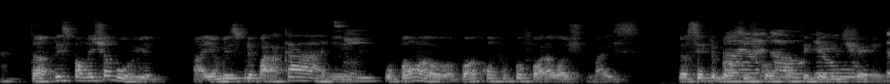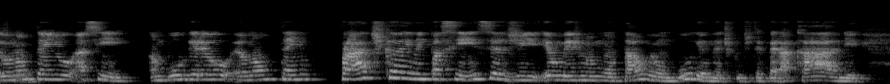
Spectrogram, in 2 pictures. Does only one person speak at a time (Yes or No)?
No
